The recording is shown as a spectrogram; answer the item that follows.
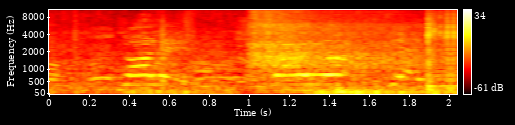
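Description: Kick scooter's small wheels rolling fast over asphalt: a rushing hiss with a low rumble through the second half, ending in a short click.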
